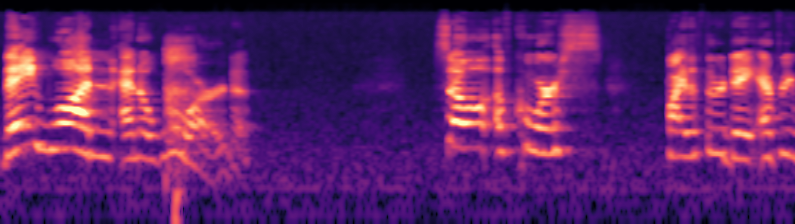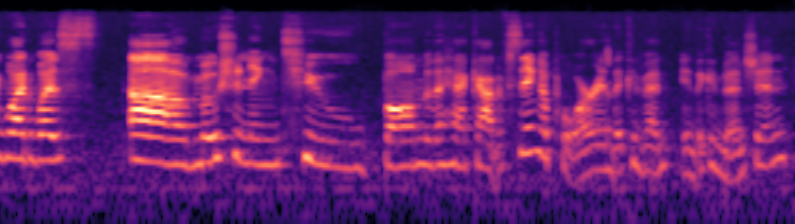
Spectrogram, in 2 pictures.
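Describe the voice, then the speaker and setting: A woman's voice: on the high side, measured pace, sharp tone. A young adult woman giving casual comedic commentary in an emphatic, nerdy, argumentative way.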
